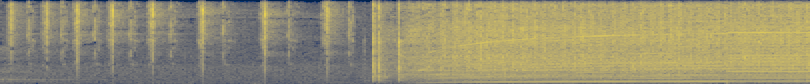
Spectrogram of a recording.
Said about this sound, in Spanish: Ahora vamos a cortar, cortar cabezas o cortar algo, o a ver qué cortamos. Alcánzame las tijeras.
